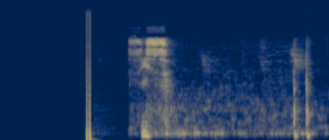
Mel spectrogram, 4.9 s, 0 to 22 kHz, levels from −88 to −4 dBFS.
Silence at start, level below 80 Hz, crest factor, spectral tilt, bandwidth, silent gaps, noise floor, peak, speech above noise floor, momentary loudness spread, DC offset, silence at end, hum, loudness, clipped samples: 1.3 s; -46 dBFS; 28 dB; -2.5 dB/octave; 16 kHz; none; -71 dBFS; -2 dBFS; 45 dB; 23 LU; under 0.1%; 0.25 s; none; -24 LUFS; under 0.1%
